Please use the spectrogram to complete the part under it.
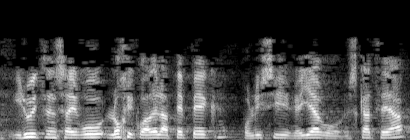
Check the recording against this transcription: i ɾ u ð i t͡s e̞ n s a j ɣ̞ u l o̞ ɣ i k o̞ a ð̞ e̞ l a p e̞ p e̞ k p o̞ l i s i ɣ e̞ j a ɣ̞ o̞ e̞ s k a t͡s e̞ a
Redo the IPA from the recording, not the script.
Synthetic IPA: i ɾ u ð i t͡s e̞ n s a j ɣ̞ u l o̞ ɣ i k o̞ a ð̞ e̞ l a p e̞ p e̞ k p o̞ l i s i ɣ e̞ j a ɣ̞ o̞ e̞ s k a t͡s e̞ a

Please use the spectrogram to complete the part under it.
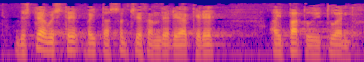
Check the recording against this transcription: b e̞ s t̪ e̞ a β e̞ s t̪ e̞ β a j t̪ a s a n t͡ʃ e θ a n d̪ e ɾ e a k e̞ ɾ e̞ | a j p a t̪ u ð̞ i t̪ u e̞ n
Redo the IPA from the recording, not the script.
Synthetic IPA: b e̞ s t̪ e̞ a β e̞ s t̪ e̞ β a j t̪ a s a n t͡ʃ e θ a n d̪ e ɾ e a k e̞ ɾ e̞ | a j p a t̪ u ð̞ i t̪ u e̞ n

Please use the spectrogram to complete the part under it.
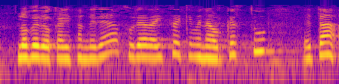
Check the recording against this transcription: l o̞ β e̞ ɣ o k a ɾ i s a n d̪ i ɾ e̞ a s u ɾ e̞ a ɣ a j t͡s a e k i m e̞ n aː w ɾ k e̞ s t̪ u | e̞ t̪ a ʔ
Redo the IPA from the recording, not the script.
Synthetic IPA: l o̞ β e̞ ð o k a ɾ i s a n d̪ i ɾ e̞ a s u ɾ e̞ a ð a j t͡s a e k i m e̞ n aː w ɾ k e̞ s t̪ u | e̞ t̪ a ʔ

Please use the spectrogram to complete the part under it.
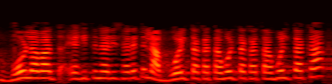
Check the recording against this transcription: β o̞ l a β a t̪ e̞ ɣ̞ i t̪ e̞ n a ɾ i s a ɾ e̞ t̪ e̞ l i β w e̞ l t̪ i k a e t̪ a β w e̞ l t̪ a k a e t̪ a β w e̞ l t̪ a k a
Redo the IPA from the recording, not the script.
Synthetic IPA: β o̞ l a β a t̪ e̞ ɣ̞ i t̪ e̞ n a ɾ i s a ɾ e̞ t̪ e̞ l a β w e̞ l t̪ a k a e t̪ a β w e̞ l t̪ a k a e t̪ a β w e̞ l t̪ a k a

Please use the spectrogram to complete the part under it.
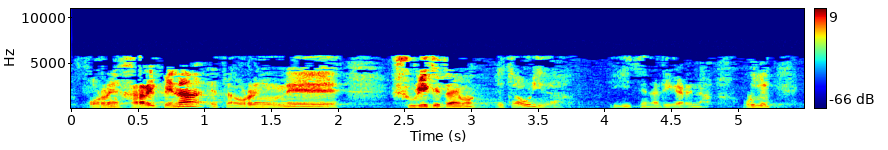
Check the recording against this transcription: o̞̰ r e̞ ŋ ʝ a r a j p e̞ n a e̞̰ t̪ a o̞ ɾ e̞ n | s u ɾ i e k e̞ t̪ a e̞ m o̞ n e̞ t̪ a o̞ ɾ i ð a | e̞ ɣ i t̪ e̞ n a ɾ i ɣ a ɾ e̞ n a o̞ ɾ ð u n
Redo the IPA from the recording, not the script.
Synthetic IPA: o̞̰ r e̞ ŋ ʝ a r a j p e̞ n a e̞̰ t̪ a o̞ r e̞ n | s u ɾ i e k e̞ t̪ a e̞ m o̞ n e̞ t̪ a o̞ ɾ i ð a | e̞ ɣ i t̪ e̞ n a ɾ i ɣ a ɾ e̞ n a o̞ ɾ ð u n

